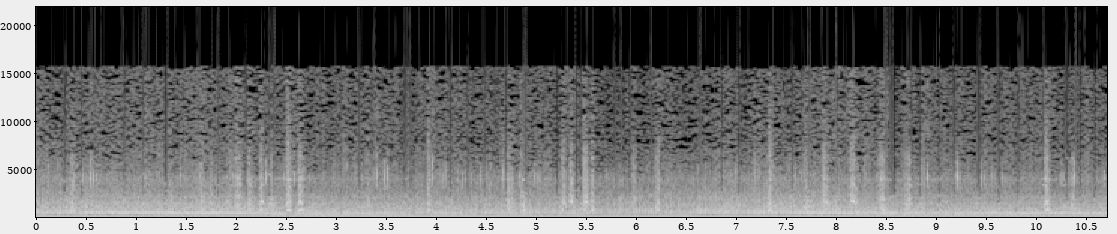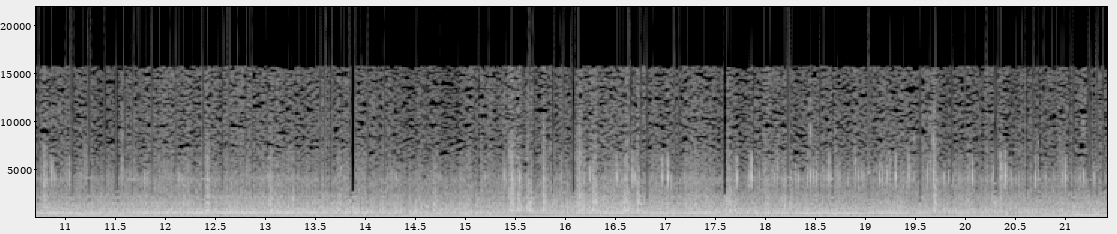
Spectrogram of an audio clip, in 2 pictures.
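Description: A tractor engine rumbles ahead.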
